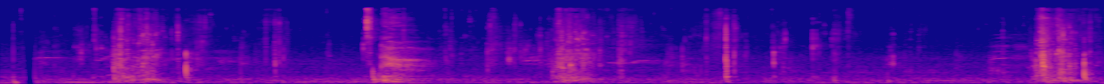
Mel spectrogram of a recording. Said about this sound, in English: Right. Let me get some water. Let me drink some water.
